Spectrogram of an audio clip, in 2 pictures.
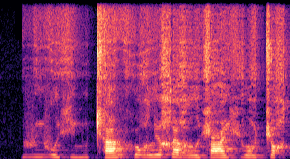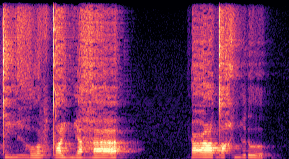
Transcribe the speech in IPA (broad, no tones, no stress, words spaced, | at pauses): viv ʊçɪʎu cʰavhuʁ liχɾɛʁɣoç ʕeçuʁ cʊχti ɦovdˤo ʎaɦa | ʕidˤɛχʎʊ ɾʊ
